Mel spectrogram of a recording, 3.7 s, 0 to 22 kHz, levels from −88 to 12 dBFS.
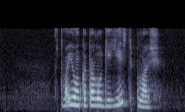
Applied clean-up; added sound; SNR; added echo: none; none; none; none.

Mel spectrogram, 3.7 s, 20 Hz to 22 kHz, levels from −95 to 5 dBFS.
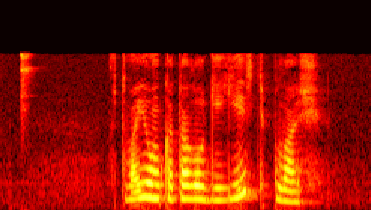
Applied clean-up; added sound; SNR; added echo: none; Tambourine; 17 dB; none.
